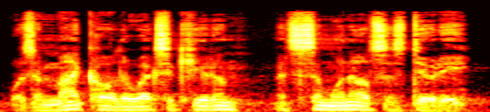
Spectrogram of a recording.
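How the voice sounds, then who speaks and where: An actor playing a stern, cool-headed hero for hire who speaks tersely in a video game. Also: male voice, sits low, breathy edge. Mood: stern, calm. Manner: terse, measured.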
